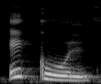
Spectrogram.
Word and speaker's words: école: But with this accent, we pronounce this letter as A. For example, école.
